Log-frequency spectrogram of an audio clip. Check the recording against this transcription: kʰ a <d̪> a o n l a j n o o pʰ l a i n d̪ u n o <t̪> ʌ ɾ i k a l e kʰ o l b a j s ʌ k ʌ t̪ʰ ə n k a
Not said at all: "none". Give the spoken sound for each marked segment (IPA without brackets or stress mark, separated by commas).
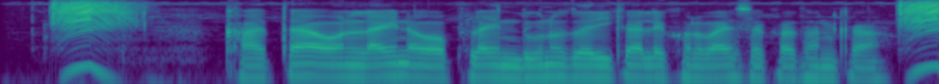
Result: t̪, t̪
